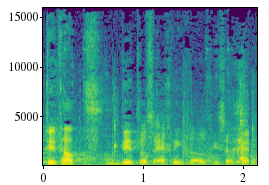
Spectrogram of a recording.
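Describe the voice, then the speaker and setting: A young man hosting a casual vlog in slangy, excitable chat, speaking into a handheld camera. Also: fairly high pitch, moderate pace, over loud music. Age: young adult. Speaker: vlogger hosting a hide-and-seek game. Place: inside a closed cinema. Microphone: handheld camera at arm's length.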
